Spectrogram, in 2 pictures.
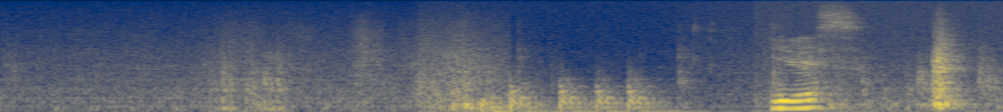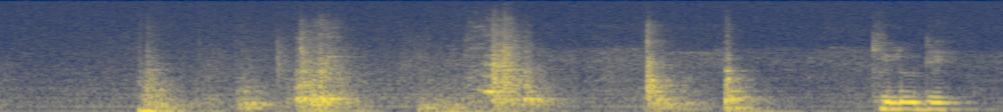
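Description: A young man speaks with feeling, close by.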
